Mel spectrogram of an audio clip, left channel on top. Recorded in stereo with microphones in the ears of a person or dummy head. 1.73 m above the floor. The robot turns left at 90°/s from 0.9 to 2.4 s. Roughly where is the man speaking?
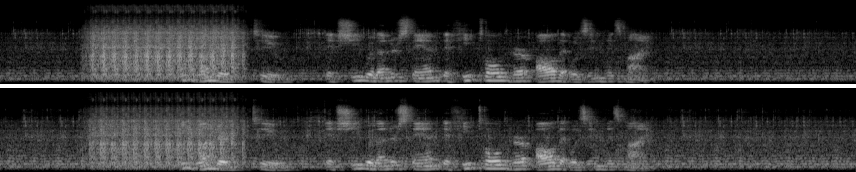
Right.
